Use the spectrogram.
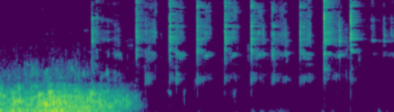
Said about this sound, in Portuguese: Quem tá comendo aí? Eu. Comendo bolo de sorvete da minha mãe. Oh, delícia. Não quer dividir. Eita. Melhor sobremesa do mundo.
